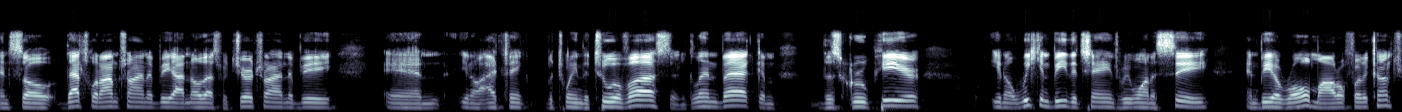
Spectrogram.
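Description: A man's normal speaking voice with an American accent, medium-pitched, at a moderate pace and with fairly even intonation. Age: 50s. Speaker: cultural commentator. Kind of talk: discussion on race relations.

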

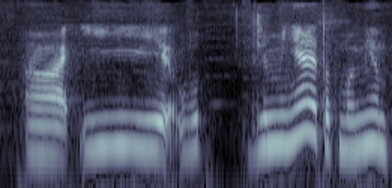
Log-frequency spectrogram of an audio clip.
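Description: The voice is a woman's. Clear background noise can be heard along with it. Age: 30s. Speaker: podcast host, software tester. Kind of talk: casual chat.

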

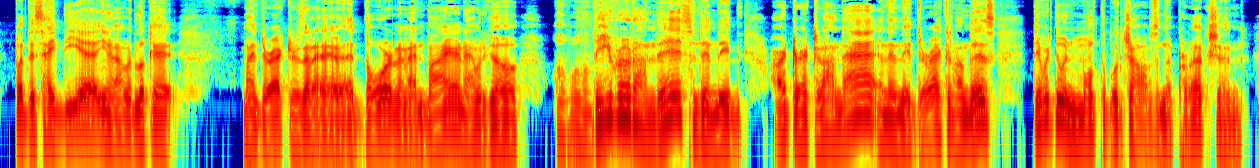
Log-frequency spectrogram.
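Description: In a Spanish accent, a man talks at a fairly quick pace with lively intonation and a fairly low pitch. The recording is very clean, with a silent background. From Mexico (Mexico City, Tijuana). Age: 40s. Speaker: animator and director. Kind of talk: casual interview.

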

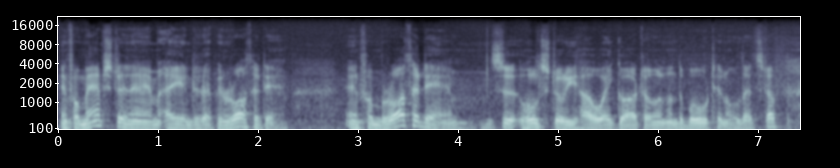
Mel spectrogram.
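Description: Noticeable background noise lies under the voice. The delivery is fairly quick, with ordinary pitch variation. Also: man, fairly low pitch for a man. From India. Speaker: cannabis advocate and film director. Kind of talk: storytelling interview.

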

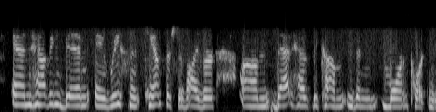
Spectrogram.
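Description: A woman with a fairly high pitch speaks at a fairly slow pace with very even loudness and fairly even intonation, over noticeable background noise. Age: 60s. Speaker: cancer survivor and entrepreneur. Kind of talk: testimony.

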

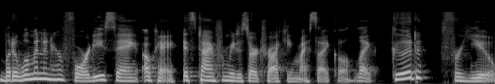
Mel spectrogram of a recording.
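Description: An unremarkable speaking voice moves at a fairly quick pace with hardly any pauses. Its intonation is lively, its loudness very even, over a quiet background. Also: woman, medium pitch for a woman. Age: 40s. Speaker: doctor and women's health expert. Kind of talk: interview.

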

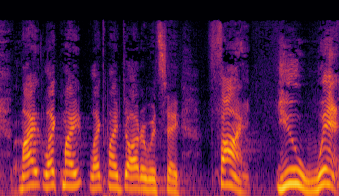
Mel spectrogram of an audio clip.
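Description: A man's high-pitched, animated delivery with lively intonation at a fairly slow pace, over noticeable background noise. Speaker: law professor and candidate. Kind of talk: political interview. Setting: studio with live audience.

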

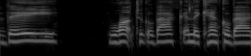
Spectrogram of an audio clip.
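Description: With an American accent, a woman speaks fairly slowly in a dark, mellow tone and flat, monotone intonation, the sound dry and close with no echo, on a very clean recording with a silent background. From Florida. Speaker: newspaper reporter. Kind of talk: roundtable discussion. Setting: studio.

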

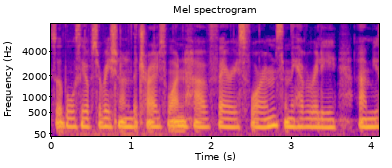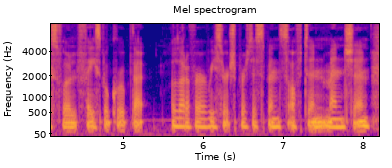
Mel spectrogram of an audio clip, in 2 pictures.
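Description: This is a woman speaking with an Italian accent. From Italy. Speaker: PhD student researcher. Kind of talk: casual interview about research. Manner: hesitant with frequent filler words.

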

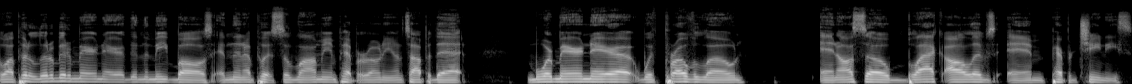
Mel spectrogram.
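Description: In a very clean recording with a silent background, a man talks at a medium pitch in a plain, everyday voice, the sound dry and close with no echo. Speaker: podcast co-host. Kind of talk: casual comedy chat.

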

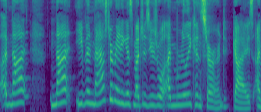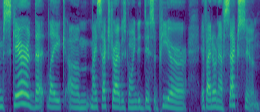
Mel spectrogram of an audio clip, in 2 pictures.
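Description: A woman's fairly high voice with an American accent, lively intonation and a moderate pace, on a very clean recording with a silent background. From US Midwest. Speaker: comedian and podcast host. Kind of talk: casual chat. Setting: at home, recording alone.

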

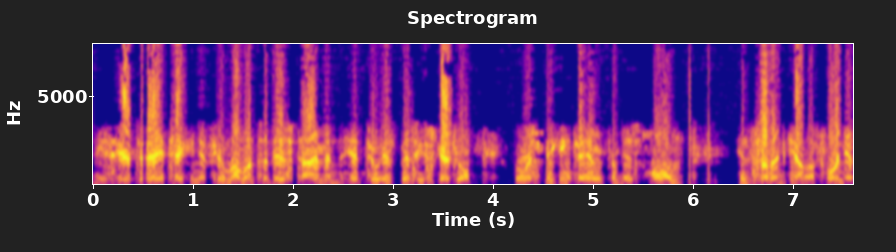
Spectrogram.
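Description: A man's medium-pitched voice at a fairly quick pace, with ordinary pitch variation and a dry, close sound with no echo, over noticeable background noise. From New York City. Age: 50s. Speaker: radio host. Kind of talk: radio interview.

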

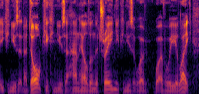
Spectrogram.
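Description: With a Scottish accent, a man talks in a very deep, low pitch and ordinary pitch variation. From Scotland, small town. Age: 30s. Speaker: blind tech podcaster. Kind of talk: casual chat. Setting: remote call.

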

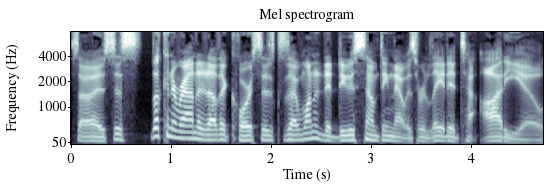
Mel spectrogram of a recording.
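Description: A man with an American accent and an unremarkable speaking voice talks at a moderate pace with lively intonation, in a very clean recording with a silent background and a dry, close sound with no echo. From US Pacific Northwest, Renton near Seattle. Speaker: studio engineer. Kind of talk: casual chat, personal story. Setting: radio studio.

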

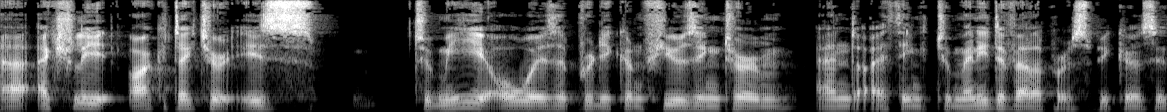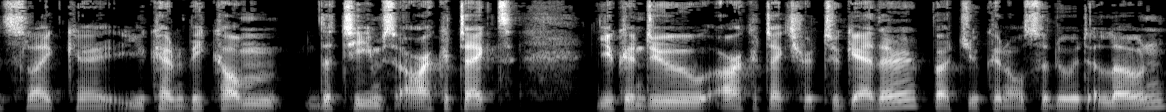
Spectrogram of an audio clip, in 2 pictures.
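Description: A man with a Dutch accent talks at a very fast pace in a dry, close sound with no echo against a quiet background. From Netherlands. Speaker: software developer and author. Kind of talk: technical interview. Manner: halting, many fillers.

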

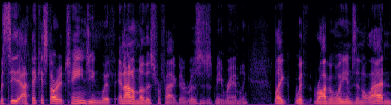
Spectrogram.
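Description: In a very clean recording with a silent background, a man has an ordinary speaking voice at a medium pitch with ordinary pitch variation. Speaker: podcast host. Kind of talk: casual chat. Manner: jokey, laughs often.

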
